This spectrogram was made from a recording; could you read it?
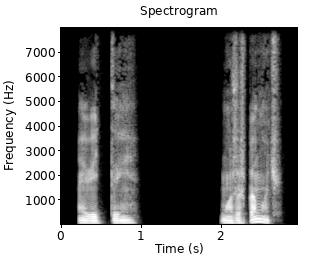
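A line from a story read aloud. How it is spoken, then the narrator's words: Mumbled. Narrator (Russian): пробормотал он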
